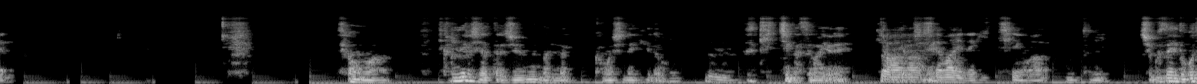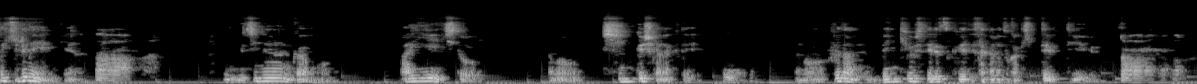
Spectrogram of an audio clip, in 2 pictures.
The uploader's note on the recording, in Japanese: 音質が悪いかもしれないです、試行錯誤中です。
